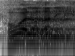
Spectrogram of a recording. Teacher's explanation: ہا اقصا حلق سے ادا کریں گے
